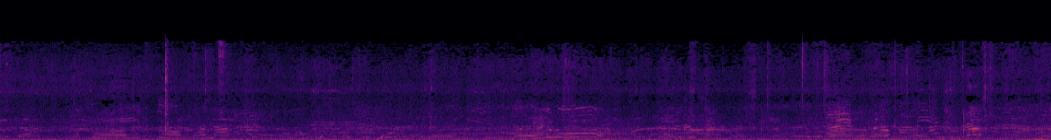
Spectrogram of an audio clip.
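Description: Children shout and call out nearby.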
